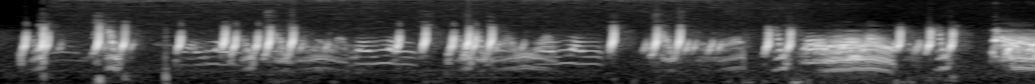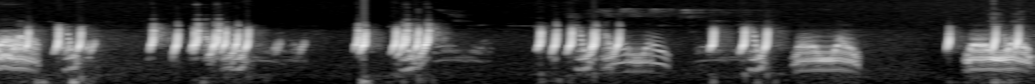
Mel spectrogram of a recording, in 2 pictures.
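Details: Common quail giving a hunting-lure call: clusters of short sharp notes in fast groups alternating with buzzy, harmonic rasping bursts, irregularly spaced with short silent gaps between.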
